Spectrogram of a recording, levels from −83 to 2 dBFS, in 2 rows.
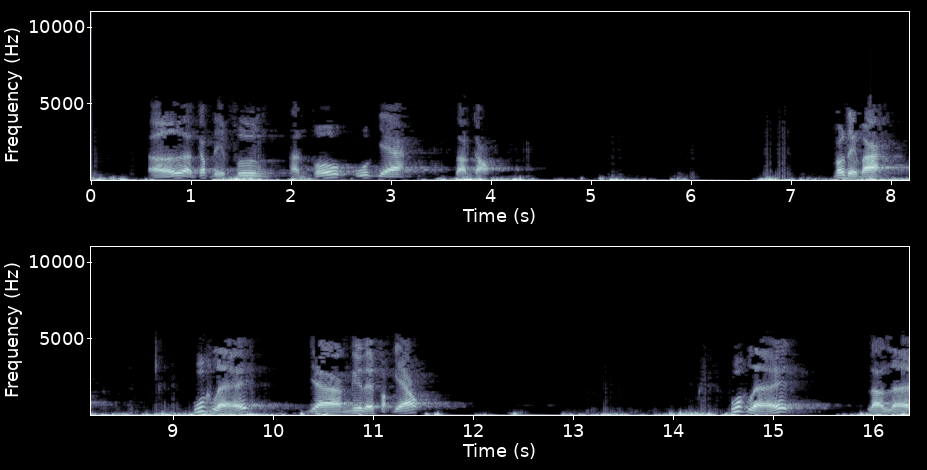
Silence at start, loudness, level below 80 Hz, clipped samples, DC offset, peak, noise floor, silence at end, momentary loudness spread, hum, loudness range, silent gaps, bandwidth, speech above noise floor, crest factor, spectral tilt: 0 s; -21 LUFS; -24 dBFS; under 0.1%; under 0.1%; 0 dBFS; -70 dBFS; 0 s; 18 LU; none; 8 LU; none; 5.2 kHz; 54 dB; 18 dB; -10.5 dB/octave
